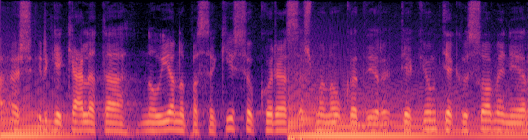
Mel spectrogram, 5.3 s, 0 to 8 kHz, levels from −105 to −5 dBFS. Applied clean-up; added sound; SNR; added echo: none; Keyboard (musical); 2 dB; none.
